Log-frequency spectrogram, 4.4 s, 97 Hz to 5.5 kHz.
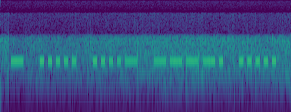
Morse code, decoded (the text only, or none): T5495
